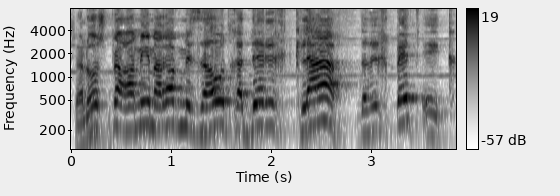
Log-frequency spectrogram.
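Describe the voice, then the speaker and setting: A male preacher tells a religious story, swinging dramatically between hushed murmurs and raised, emotional exclamations. His voice sits high, and faint music plays behind him.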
